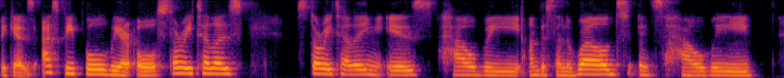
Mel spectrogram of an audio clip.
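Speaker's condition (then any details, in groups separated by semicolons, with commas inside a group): No condition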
